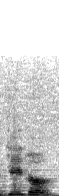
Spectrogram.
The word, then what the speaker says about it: Giger: Giger.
